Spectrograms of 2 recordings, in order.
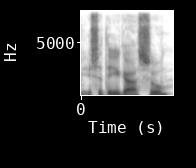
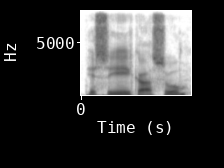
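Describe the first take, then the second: First: The consonant after isi is a th sound. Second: The consonant after isi is a y sound. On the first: "in T H they say" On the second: "we say"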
